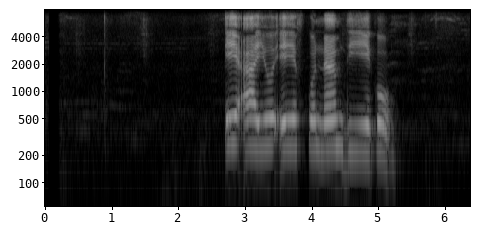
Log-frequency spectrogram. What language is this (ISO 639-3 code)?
nep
